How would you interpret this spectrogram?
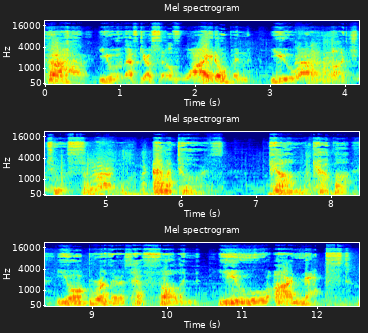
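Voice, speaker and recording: A man playing a menacing, arrogant older martial arts master, speaking with pompous, theatrical slowness and a gravelly edge in a fan-made voice comic. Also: mid-range voice, big pitch swings, over loud music, a loud crowd, exaggerated voice. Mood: taunting, furious. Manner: slow, pompous, theatrical threats.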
